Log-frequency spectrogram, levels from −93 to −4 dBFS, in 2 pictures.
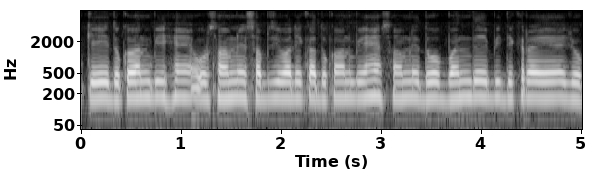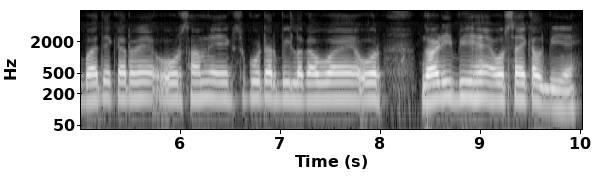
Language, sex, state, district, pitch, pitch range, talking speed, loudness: Hindi, male, Uttar Pradesh, Ghazipur, 165 Hz, 165-170 Hz, 235 wpm, -21 LUFS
